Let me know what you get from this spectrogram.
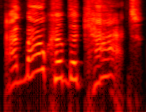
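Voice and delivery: very high, slow delighted call; thrilled to see the cat; girl greeting the cat, high and pleased. A narrator's reading.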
